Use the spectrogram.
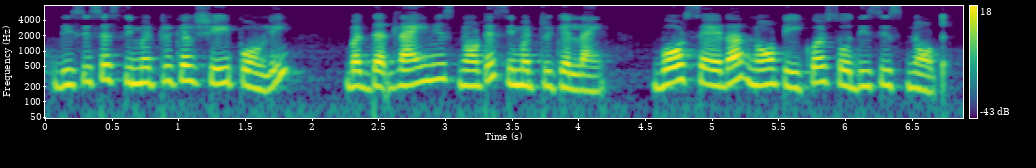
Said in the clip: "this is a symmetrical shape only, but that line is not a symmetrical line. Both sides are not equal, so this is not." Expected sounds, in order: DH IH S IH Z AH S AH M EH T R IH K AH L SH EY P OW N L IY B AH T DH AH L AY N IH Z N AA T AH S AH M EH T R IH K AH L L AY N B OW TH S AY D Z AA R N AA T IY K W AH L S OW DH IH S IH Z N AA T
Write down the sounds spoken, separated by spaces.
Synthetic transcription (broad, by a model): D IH S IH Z AH S AH M EH T R IH K AH L SH EY P OW N L IY B AH T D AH L AY N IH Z N AA T AH S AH M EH T R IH K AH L L AY N B OW T S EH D AA R N AA T IY K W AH L S OW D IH S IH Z N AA T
